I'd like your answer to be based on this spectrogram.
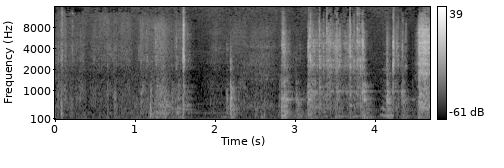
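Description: A sewing machine stitches the zip border of a box cushion cover in quiet, intermittent bursts of rapid needle clatter, pausing between runs, with faint room noise and a low steady hum underneath.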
